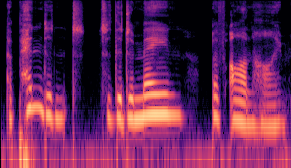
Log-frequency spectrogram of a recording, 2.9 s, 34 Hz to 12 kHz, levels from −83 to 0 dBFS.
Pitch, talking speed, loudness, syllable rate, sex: 195 Hz, 145 wpm, -18 LUFS, 4.2 syllables/s, female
